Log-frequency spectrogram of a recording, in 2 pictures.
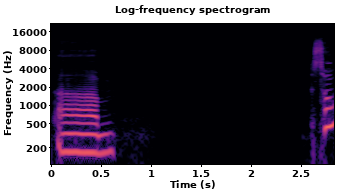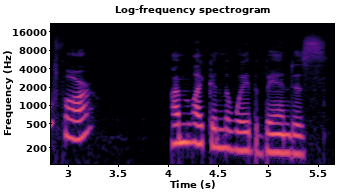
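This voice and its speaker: Low-voiced woman chatting on a livestream. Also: very animated, slow, a little mellow, no room sound. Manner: rambling, easily sidetracked, thinking aloud. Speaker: live streamer. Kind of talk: casual livestream chat while playing a game.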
